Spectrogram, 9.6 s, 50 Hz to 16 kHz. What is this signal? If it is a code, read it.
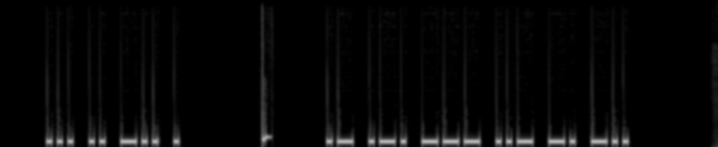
Morse code, heard as a keyed tone, about 17 wpm, 700 Hz. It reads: SIDE AROUND
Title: Sets of 2 Words - New Word Drill - 17wpm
